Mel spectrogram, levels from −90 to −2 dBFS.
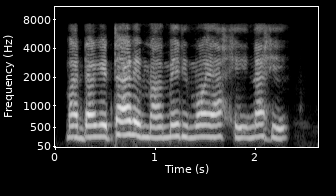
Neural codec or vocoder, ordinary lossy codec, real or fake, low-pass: codec, 16 kHz, 4 kbps, FreqCodec, smaller model; none; fake; 7.2 kHz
